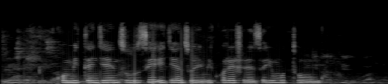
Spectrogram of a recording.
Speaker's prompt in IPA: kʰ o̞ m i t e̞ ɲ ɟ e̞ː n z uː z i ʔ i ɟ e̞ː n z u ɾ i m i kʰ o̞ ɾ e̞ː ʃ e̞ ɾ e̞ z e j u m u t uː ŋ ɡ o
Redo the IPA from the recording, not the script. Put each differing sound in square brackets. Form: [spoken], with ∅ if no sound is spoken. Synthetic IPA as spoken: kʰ o̞ m i t e̞ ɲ ɟ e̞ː n z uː z i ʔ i ɟ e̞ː n z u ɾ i m i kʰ o̞ ɾ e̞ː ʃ e̞ ɾ e̞ z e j u m u t uː ŋ ɡ o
